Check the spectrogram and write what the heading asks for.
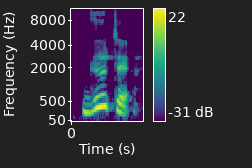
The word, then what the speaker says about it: Goethe: like to highlight that most people, in fact, almost everyone pronounces this particular word incorrectly. They say "Goethe", "Goethe", and many other ways. I would like to correct it. It is Goethe.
